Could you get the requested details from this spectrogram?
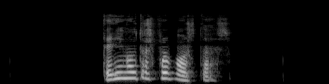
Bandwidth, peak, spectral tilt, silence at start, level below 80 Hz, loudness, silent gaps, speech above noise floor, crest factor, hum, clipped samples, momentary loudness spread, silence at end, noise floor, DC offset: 11.5 kHz; -6 dBFS; -5 dB/octave; 1.05 s; -78 dBFS; -23 LUFS; none; 64 dB; 20 dB; none; under 0.1%; 12 LU; 1 s; -87 dBFS; under 0.1%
